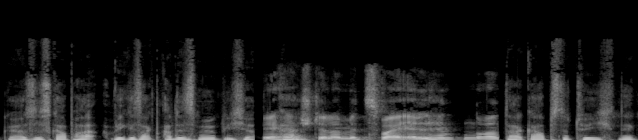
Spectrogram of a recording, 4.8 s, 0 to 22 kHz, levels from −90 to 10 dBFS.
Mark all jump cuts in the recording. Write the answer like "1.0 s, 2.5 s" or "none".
1.9 s, 3.7 s

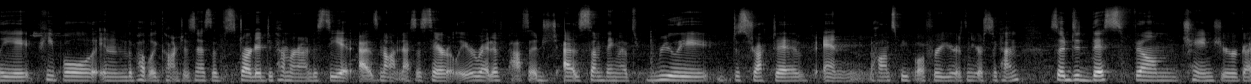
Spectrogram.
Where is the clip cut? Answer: 11.3 s

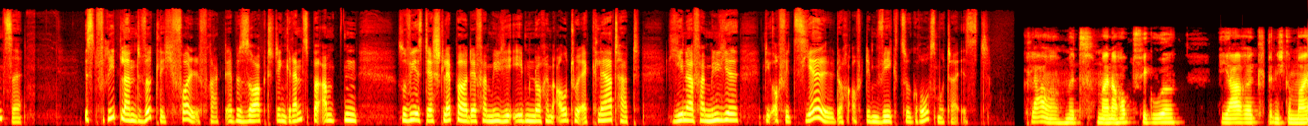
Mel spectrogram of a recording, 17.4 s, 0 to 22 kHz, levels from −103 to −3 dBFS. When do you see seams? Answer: none

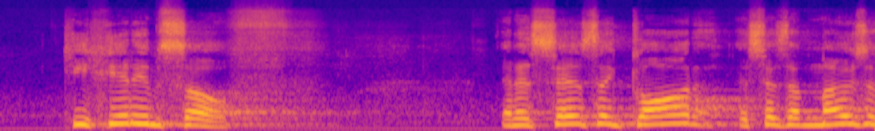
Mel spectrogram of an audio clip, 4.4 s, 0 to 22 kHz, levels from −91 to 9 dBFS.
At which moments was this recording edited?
none

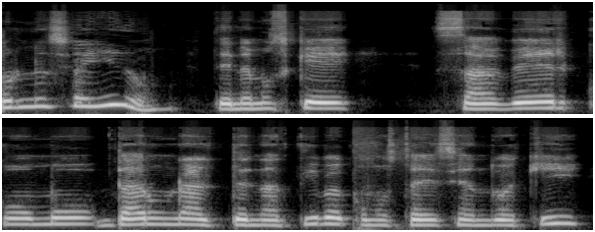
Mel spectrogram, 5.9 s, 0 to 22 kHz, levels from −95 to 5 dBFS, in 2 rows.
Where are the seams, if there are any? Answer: 0.9 s, 3.4 s

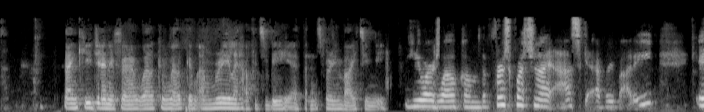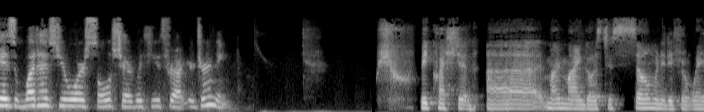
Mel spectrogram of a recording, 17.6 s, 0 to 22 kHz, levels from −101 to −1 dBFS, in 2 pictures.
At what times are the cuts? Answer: 5.5 s

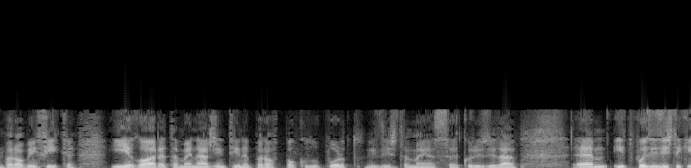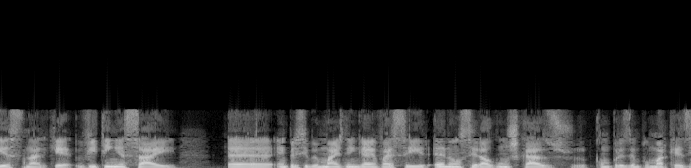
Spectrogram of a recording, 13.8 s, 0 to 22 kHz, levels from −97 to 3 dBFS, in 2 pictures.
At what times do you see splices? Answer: none

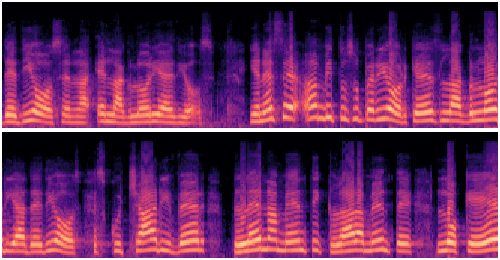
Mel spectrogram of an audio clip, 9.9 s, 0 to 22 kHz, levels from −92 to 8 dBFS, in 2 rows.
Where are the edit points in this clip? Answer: 2.4 s, 5.9 s

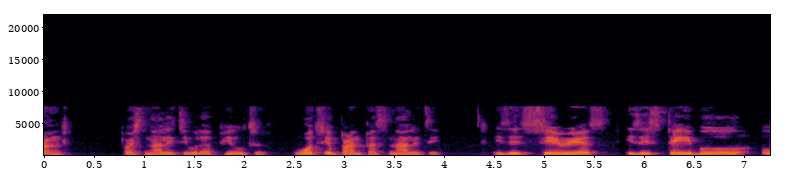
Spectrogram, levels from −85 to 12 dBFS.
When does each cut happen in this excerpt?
4.4 s, 5.8 s

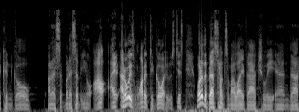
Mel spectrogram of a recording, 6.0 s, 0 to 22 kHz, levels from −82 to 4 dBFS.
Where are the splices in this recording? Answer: 3.3 s

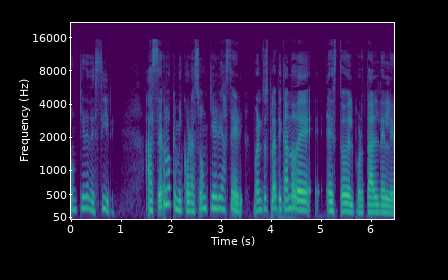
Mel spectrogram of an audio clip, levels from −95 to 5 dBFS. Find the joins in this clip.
3.5 s

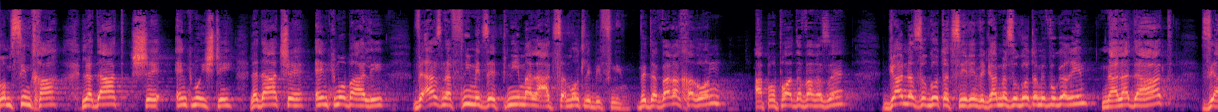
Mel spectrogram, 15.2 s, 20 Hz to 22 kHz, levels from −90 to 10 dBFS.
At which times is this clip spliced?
none

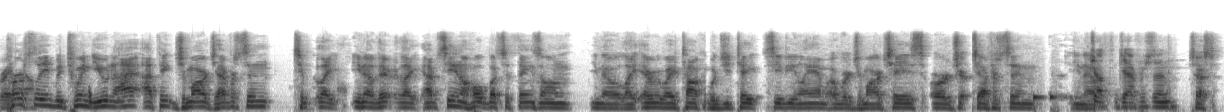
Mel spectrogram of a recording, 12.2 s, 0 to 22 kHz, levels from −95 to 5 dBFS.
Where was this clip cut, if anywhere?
7.0 s, 9.7 s

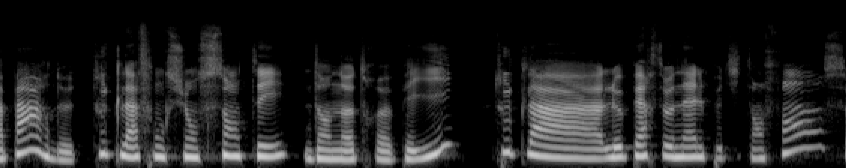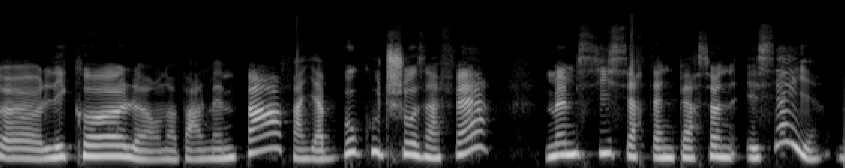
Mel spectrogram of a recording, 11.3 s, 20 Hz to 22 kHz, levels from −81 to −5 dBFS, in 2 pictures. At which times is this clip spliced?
3.3 s

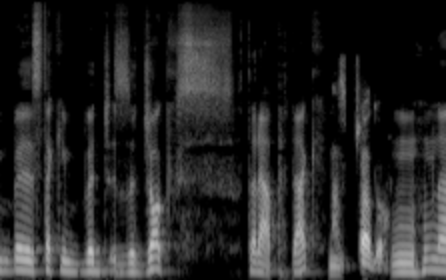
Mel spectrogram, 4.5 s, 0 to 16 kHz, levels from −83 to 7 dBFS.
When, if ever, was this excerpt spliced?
1.1 s, 3.3 s

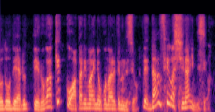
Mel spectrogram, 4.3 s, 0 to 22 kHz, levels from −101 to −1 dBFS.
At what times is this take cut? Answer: 2.8 s

